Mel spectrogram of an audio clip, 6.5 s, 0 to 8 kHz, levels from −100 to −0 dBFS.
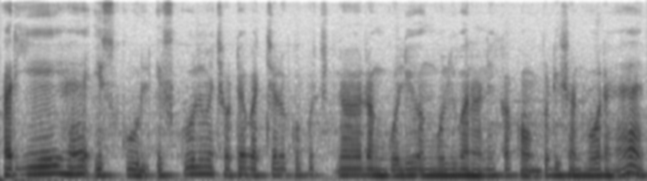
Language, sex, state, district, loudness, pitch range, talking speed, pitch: Hindi, male, Chhattisgarh, Sukma, -22 LUFS, 95-105 Hz, 165 wpm, 100 Hz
